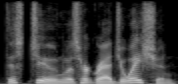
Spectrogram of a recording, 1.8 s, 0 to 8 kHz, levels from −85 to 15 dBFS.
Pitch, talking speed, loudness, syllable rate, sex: 150 Hz, 170 wpm, -17 LUFS, 4.3 syllables/s, male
